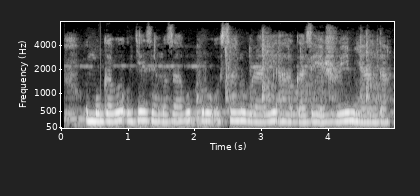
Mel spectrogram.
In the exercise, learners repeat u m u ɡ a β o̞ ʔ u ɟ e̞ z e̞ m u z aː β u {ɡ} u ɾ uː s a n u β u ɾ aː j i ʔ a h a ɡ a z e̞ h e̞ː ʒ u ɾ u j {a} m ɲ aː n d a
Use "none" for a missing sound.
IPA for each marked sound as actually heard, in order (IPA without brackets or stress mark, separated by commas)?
k, i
